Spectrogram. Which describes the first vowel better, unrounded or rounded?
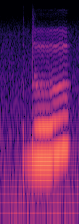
unrounded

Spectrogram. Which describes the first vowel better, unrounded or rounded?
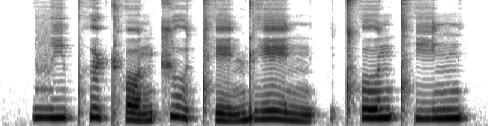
unrounded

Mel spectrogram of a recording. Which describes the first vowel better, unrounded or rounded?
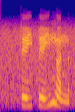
unrounded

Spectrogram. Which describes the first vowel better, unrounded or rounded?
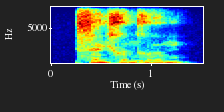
unrounded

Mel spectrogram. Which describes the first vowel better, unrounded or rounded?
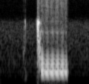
rounded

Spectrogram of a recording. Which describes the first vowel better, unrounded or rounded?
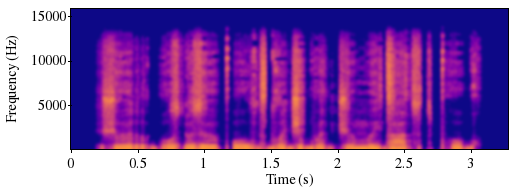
rounded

